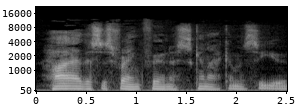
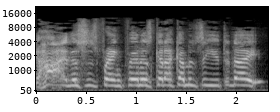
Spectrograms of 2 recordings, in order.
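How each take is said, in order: First: The caller sounds dejected and flat. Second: The caller sounds fully enthusiastic and upbeat.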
